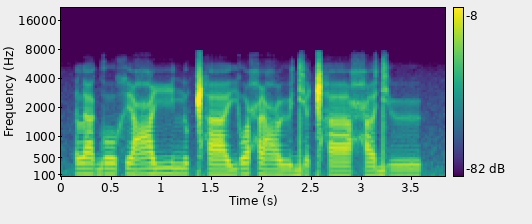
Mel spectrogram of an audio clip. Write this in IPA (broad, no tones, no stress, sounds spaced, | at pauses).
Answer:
l a ɡ o x e ʕ iː n u ǁʰ aː j o ħ i ʕ ʉː dʲ ɐ ǁʰ aː ħ ɐ dʲ ʉː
